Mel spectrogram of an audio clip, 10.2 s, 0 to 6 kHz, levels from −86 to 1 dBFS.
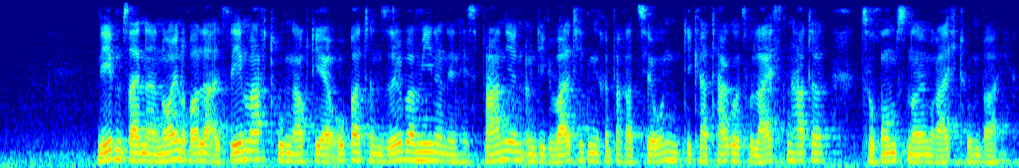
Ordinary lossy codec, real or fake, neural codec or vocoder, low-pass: Opus, 32 kbps; real; none; 5.4 kHz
